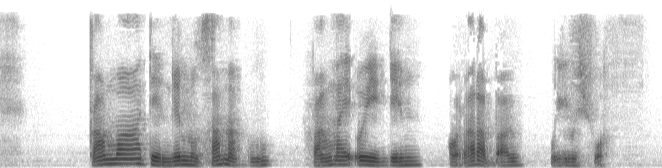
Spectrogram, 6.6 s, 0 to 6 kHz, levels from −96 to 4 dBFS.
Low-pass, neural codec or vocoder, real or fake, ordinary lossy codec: 5.4 kHz; autoencoder, 22.05 kHz, a latent of 192 numbers a frame, VITS, trained on one speaker; fake; AAC, 24 kbps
